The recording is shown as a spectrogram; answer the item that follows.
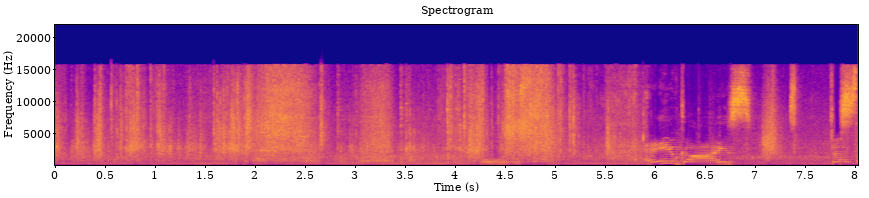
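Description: Parchment paper rustling and crinkling as a sheet is pulled from its box and smoothed out on a baking sheet, over a steady low hum. Two short bits of voice come in around the middle.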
